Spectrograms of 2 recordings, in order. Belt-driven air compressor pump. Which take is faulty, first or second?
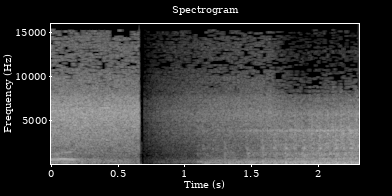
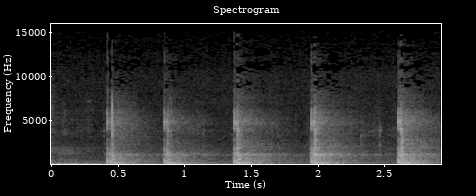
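second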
